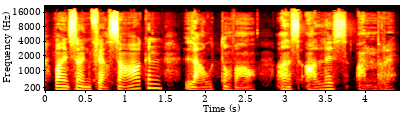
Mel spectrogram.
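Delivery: ordinary talk, nothing marked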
